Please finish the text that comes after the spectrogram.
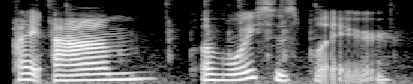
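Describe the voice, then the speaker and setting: A woman's voice: medium pitch, fairly even intonation, slow, bright, forceful tone. A woman streaming a game, chatting casually to her viewers in a rambling way with frequent fillers. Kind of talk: casual chat while gaming.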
